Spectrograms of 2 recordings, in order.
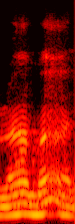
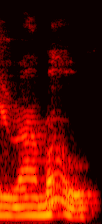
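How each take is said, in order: First: The word ends with an 'ah' vowel. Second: The word ends with an 'oh' vowel. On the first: The speaker calls it right. "Instead of saying Rama" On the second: The speaker calls it wrong. "they say Ramo"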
